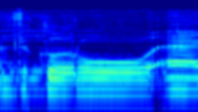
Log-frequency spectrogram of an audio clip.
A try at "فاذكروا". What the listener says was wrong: فاذكروا مكتوب مو أذكر فاذكروا مكتوب.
